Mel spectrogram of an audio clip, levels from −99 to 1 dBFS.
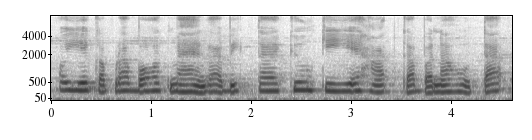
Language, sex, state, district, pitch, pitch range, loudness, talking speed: Hindi, female, Bihar, Muzaffarpur, 215 Hz, 200-235 Hz, -30 LUFS, 180 wpm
